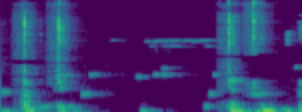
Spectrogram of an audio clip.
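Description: Keys clatter on a computer keyboard while HTML code is typed, two quick bursts of close clicking separated by a short pause.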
